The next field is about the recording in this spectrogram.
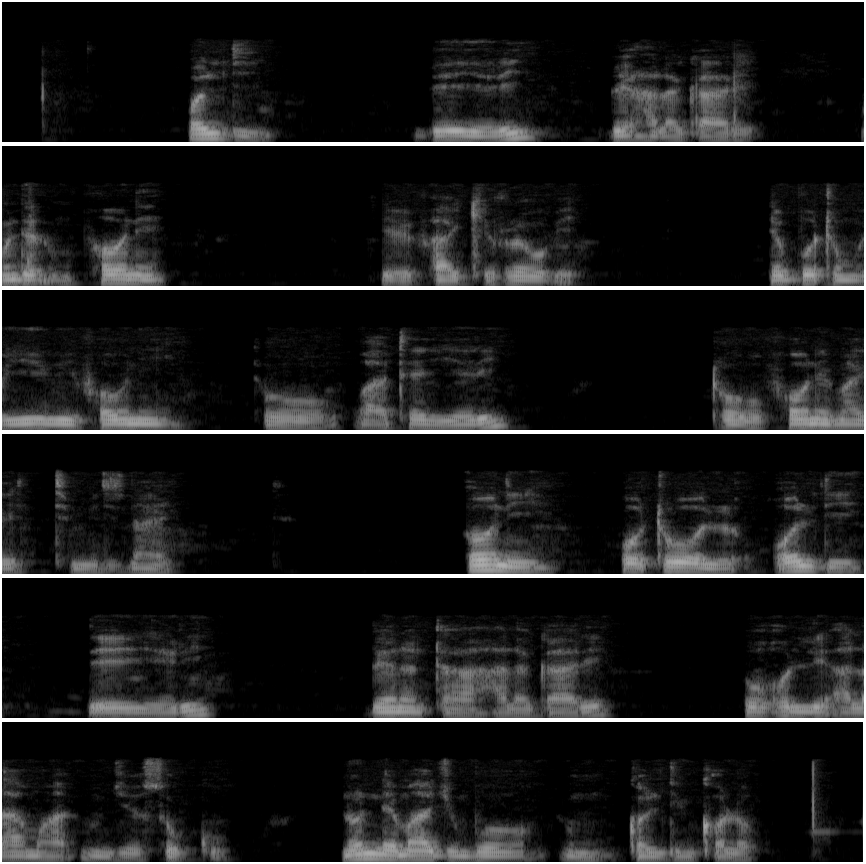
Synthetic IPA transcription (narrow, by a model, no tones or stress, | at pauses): holdi | bɛjeɾi | bɛɦalaɡaːɾɛ | hundɛɗumfawnɛ | d͡ʒɛfakiɾɛwɓɛ̰ | d̥ɛbːɔtɔmɔjiwifawni | tʰɔwaːtʰajeɾi | tɔfawnɛmajtʰimidinajɛ | ɗoni | hɔtɔɔloldi | ɓɛjeɾi | bɛnantahalaɡaːɾɛ | ɗɔholːiʔalaːmaɗumd͡ʒɛsokːṵ | nɔndɛmad͡ʒumbɔɗumɡ̥oldiŋkʰɔlɔ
